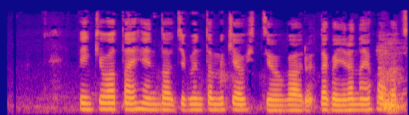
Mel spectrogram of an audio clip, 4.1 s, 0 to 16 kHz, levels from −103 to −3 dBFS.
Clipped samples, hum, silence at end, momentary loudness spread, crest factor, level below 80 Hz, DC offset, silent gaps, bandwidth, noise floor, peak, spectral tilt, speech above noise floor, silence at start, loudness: under 0.1%; none; 0 s; 4 LU; 18 dB; -68 dBFS; under 0.1%; none; 11.5 kHz; -49 dBFS; -6 dBFS; -5.5 dB/octave; 26 dB; 0.5 s; -24 LUFS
